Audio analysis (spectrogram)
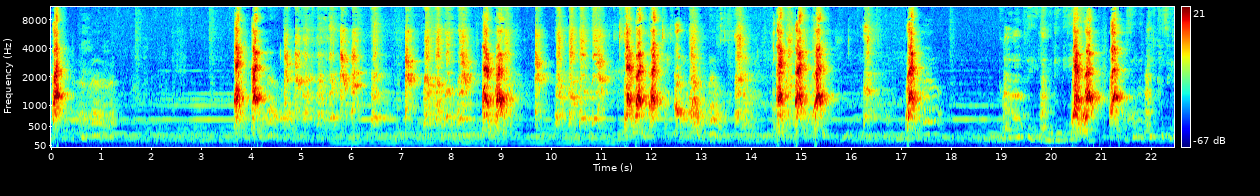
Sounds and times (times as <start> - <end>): Bark: 0.0 - 0.4, 3.7 - 17.6, 19.0 - 22.1
Speech: 19.0 - 20.7, 21.4 - 22.4.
